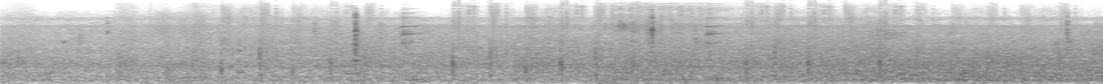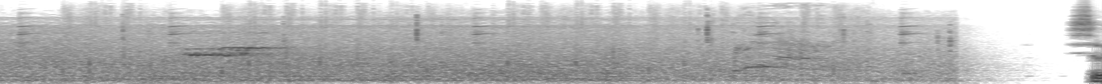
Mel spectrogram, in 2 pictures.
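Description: Soft footsteps patter steadily on hard ground.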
